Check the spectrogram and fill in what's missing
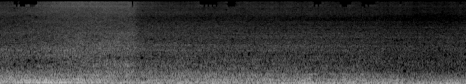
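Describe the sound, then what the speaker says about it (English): High-velocity rinse jets of a Belanger Vector touchless car wash spraying water, a steady loud broadband hiss that holds throughout, slightly brighter at the start, with no talk. "So now we're getting some of our high velocity rinse"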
